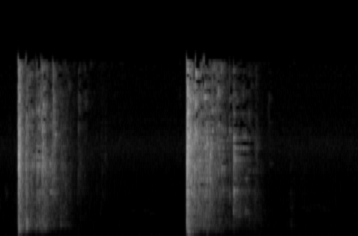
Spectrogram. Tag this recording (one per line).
Beer-bottles-breaking
Liquid-filled
Bottle-smashing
